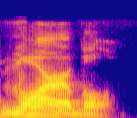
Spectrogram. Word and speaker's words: Morrible: Michelle Yeoh has reportedly boarded the Wicked adaptation in a key role too as Madame it's Madame Horrible, but with an M instead. Morrible.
